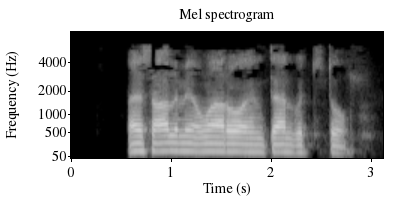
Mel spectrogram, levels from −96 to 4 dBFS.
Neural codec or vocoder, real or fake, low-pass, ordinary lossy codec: autoencoder, 48 kHz, 32 numbers a frame, DAC-VAE, trained on Japanese speech; fake; 7.2 kHz; MP3, 24 kbps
